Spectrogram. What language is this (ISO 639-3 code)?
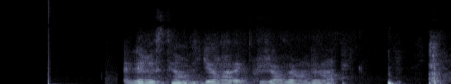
fra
